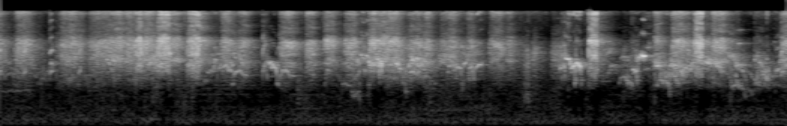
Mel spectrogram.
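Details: Budgerigars chirping in a busy, continuous chatter of high twittering notes and warbles with scratchy squawks, several birds overlapping without pause.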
